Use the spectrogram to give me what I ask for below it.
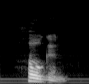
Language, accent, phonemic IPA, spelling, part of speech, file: English, US, /ˈhoʊ.ɡən/, hogan, noun, En-us-hogan.ogg
- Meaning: A one-room Native American (especially Navajo) dwelling or lodge, constructed of wood and earth and covered with mud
